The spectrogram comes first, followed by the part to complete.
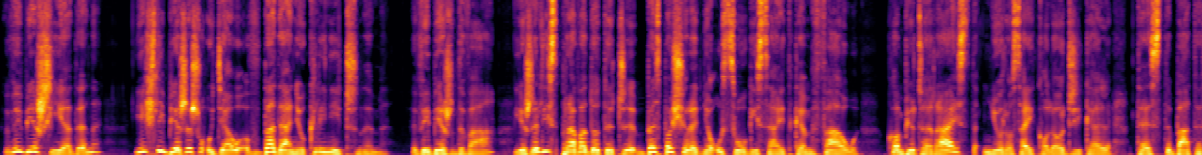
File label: phone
